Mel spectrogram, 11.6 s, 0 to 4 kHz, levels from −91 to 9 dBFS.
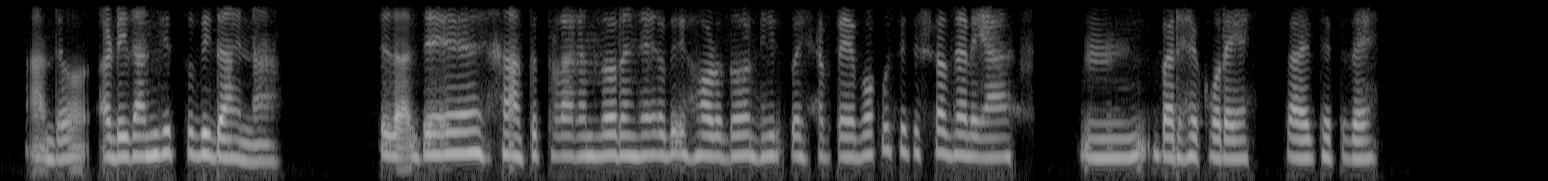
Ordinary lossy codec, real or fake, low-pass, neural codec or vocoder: none; fake; 3.6 kHz; codec, 16 kHz, 0.8 kbps, ZipCodec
